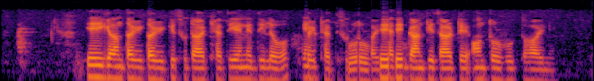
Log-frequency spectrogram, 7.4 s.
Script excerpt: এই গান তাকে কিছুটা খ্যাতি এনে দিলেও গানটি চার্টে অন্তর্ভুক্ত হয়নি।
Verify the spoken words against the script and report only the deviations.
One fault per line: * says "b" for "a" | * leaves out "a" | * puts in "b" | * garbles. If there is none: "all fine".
* puts in "তাকে"
* garbles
